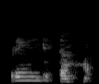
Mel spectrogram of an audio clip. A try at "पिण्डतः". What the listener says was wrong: Not pinditah. That's not pindi. यथा मृत पिंडतः.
